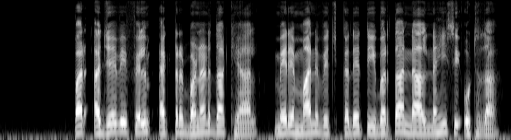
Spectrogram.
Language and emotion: Punjabi, neutral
